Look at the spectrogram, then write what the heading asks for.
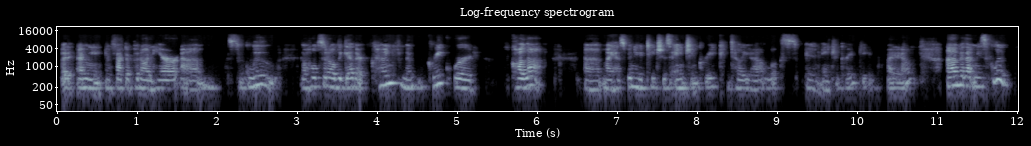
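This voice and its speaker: A husky-voiced Texan woman in her fifties chats through a relaxed online presentation, upbeat and full of fillers and restarts. Her voice sits a little away from the microphone, as on a video call. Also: mid-range voice, brisk, recorded from a distance, low-quality recording. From Texas, USA. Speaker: webinar host and skincare presenter. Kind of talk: casual webinar presentation.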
